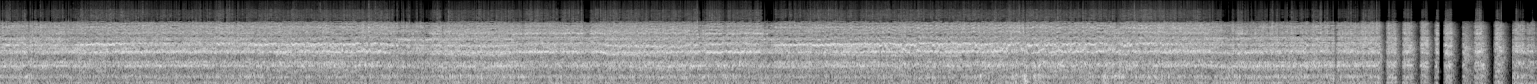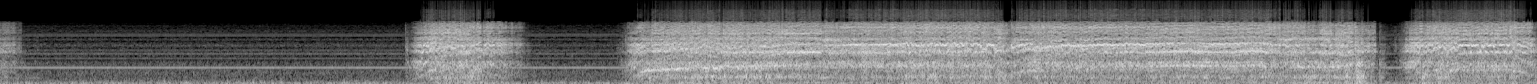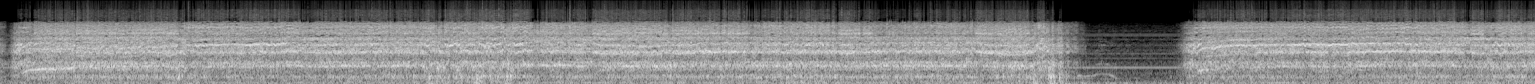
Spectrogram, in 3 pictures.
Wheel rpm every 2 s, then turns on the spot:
230, 220, 220, 220, 210, 220, 230, 90, 0, 40, 60, 200, 200, 220, 150, 160, 220, 220, 220, 230, 130, 160, 220.
28-30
